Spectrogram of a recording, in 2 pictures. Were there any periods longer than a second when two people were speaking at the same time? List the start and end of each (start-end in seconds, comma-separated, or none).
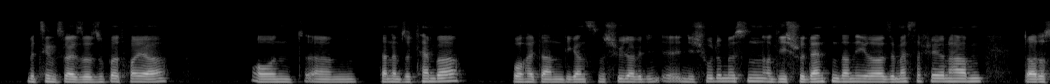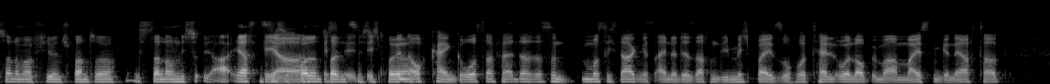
13.1-14.7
